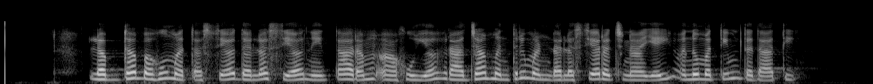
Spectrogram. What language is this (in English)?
Sanskrit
